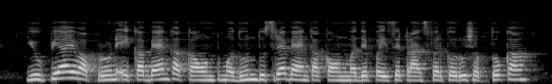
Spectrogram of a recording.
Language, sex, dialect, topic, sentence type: Marathi, female, Standard Marathi, banking, question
